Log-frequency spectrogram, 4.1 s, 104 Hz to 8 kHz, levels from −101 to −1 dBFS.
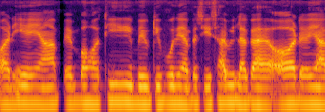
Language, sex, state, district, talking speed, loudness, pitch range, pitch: Hindi, male, Bihar, West Champaran, 235 wpm, -18 LUFS, 140-145 Hz, 145 Hz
